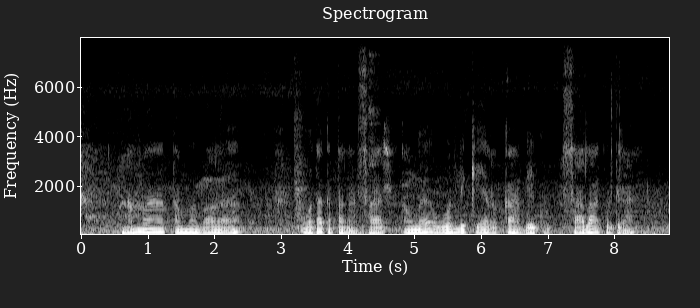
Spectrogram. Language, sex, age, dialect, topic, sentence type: Kannada, male, 41-45, Dharwad Kannada, banking, question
